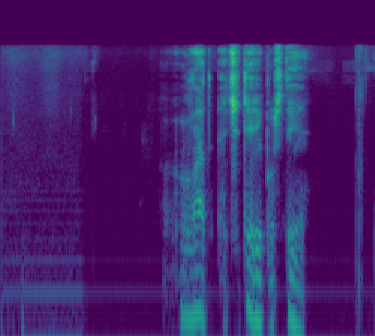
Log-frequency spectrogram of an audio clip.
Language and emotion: Russian, neutral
